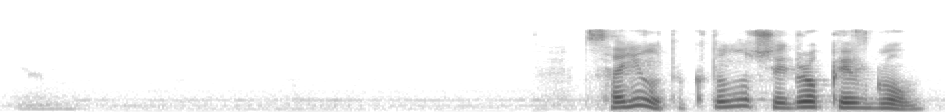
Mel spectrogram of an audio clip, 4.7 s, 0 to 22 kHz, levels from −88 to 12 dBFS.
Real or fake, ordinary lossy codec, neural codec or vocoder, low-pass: fake; none; autoencoder, 22.05 kHz, a latent of 192 numbers a frame, VITS, trained on one speaker; 7.2 kHz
